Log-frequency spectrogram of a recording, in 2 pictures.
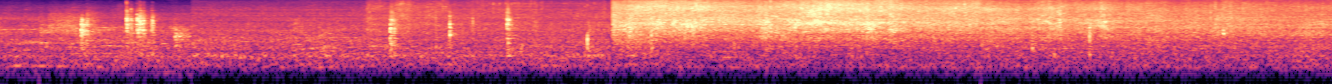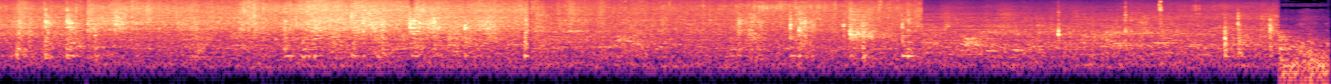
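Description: Chicken, cabbage and noodles sizzling in a large steel pan on a tabletop burner while being stirred and turned with wooden spatulas. Sharp clinks come in the first few seconds. The sizzle turns much louder about six seconds in and drops back about twenty-two seconds in.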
